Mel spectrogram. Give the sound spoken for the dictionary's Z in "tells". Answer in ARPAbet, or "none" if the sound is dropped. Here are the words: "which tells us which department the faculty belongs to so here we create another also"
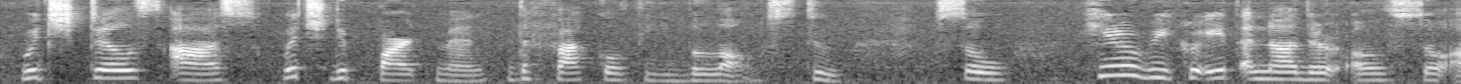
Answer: S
